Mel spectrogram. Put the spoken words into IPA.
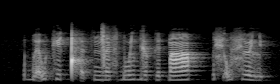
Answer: b ɛ̰ w kʲ e ǃʰ ɛ̰ k ŋ͡ǀ ẽ s ɓ u lʲ ɡʲ ɔ k e k͡p ã | ɕ ɔ̰ w ɕ ʏ lʲ

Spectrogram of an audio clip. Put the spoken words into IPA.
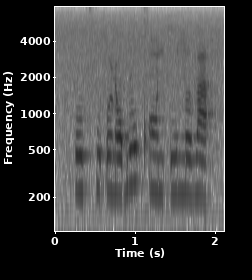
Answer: ʊ kʷʰ ə ʔ o ɳ ɔ b ɹ o kʼ ɔ̃ nʲ ʔ u ŋ ə v a

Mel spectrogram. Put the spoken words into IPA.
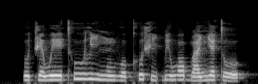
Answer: ʊ˨ t͡ʃ ɛ˨ w eː˨ tʰ uː˦ l i˦˨ ŋ ũ˨ v o˨ kʰ ʊ˦ ʃ i˨ ɓ ɪ˦ w ɔ˦ b a˨˦ ɲ ɛ˦ t o˨

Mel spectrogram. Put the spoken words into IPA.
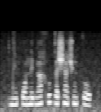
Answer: d ĩ˨ f ɔ˧ n e˧ ɡ ã˦ h u˦˨ ɡ a˨˦ ʃ ã˧ ʃ ũ˧ k o˨

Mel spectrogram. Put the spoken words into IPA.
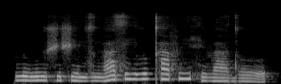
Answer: l u˨ w uː˨ ʃ ɪ˨ ʃ eː˨ m z ʊ˨ ŋ aː˦ s iː˦ l u˦ kʰ a˦ f iː˦ h ɪ˨ β aː˨ d oː˨

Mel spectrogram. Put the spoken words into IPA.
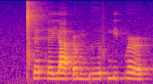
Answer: ǀʰ e h e j a ʔ ə˞ m bʱ ɨ f mʲ ɨ b ə˞

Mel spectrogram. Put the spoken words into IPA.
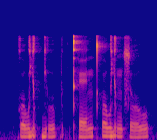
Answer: k o˨˧ w j ʊ˨ k̚ j uː˨˥ p ɪ˨ k̚ t̪ʰ ɛː˨˥ n t̪ʰ o˥ w j ʊ˧ ŋ s o˨˥ w

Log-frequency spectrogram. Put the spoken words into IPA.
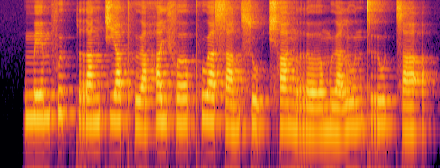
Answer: m eː˦˥ m f ɯ˥˩ k̚ p r a˦˥ n t͡ɕ i˦˥ a̯ pʰ ɯ˨˩ a̯ h a˥˩ j f ɤː˦˥ pʰ u˧ a̯ s a˩˦ n s u˥˩ ʔ t͡ɕʰ a˥˩ ŋ r ɤː˩˦ m ɯ˨˩ a̯ l u˦˥ n t r uː˥˩ t̚ s a˦˥ ʔ

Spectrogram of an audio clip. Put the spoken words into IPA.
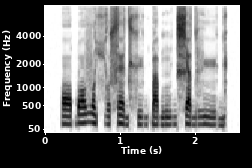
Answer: ɔ ɓ ɔ v ɔ ç o s ɛ d x y ɡ k͡p a b ŋ͡m i ɡ ɕ a d v y ɡ

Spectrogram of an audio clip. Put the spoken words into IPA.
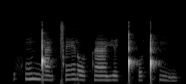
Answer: x ũ ŋ͡ǃ æ̃ ǀ ẽ ɾ o t æ̃ ʒ e ǃʰ o ǃʰ ĩ

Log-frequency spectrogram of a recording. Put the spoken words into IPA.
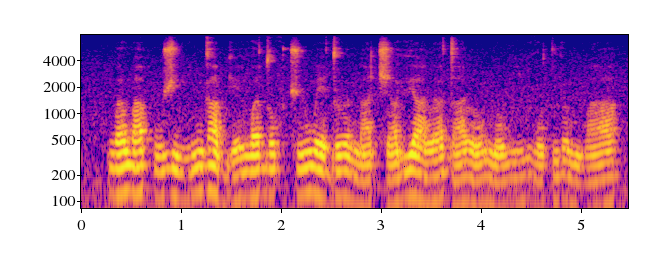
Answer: p w ɐ˧˥ w a˧˥ p u˩˧ ʒ j i˩˧ ŋ ɡ a˥˧ bʲ e˩˧ v ɐ˧˥ d o˧˥ f t͡ʃ ʉ˧˥ w e˥˧ d ɹ ɵ˥˧ n a˩˧ t͡ʃ ɐ˩˧ vʲ a˥˧ l ɐ˧˥ d a˩˧ l o˩˧ n o˩˧ v i˧˥ v o˩˧ t j ɵ˥˧ m b a˧˥

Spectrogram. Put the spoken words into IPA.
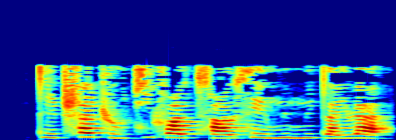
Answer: t̪ i˧˥ ʈ͡ʂʰ ä˥ ʈ͡ʂ u˨˩ t͡ɕ i˥ f ɑ˥ ʊ̯ t͡sʰ ɑ˧˥ ʊ̯ s e˥˧ ɪ̯ m y˥˩ m y˥ t̪ a˧˥ ɪ̯ ɻ ä˥˩

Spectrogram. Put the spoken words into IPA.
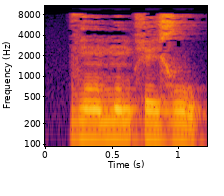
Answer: v õː m ũ m h e i̯ ɣ u

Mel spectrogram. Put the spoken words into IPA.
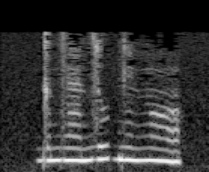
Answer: ɡ ə n z æ̃ n z u ɡ ẽ ŋ ɔ̃

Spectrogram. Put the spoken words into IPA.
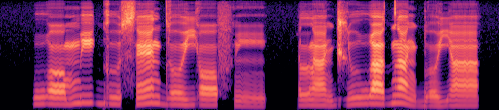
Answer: w ɔ˨ m i˧ ɡ u˨ s ɛ̃˨˦ d o˧ j ɔ˧ f ĩ˨ | l ã˨ d͡ʒ u˨˦ w a˦ d ã˦˨ ɡ͡b o˨ j ã˧

